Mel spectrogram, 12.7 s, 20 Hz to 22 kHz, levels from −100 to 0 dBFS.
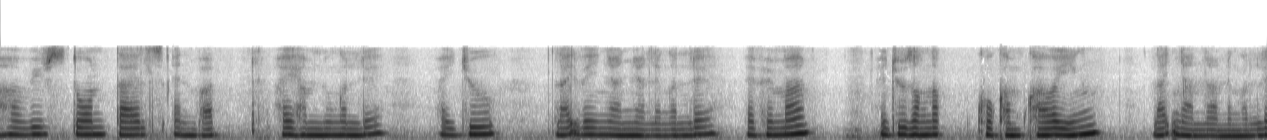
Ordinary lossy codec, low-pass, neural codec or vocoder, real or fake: AAC, 32 kbps; 5.4 kHz; none; real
